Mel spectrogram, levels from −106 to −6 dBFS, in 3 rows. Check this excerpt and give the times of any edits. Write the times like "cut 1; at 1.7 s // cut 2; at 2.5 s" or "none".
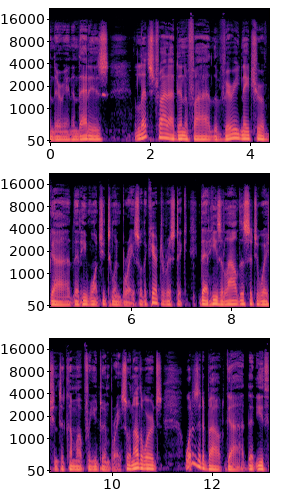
cut 1; at 7.3 s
